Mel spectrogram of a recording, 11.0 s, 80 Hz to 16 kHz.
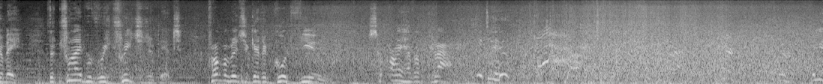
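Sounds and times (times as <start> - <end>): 
speech: 0.0 - 8.7, 10.4 - 10.9
waves of the incoming tide washing onto a sandy beach: 2.7 - 10.9.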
